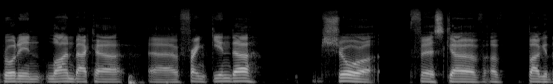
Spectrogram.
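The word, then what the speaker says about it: Ginda: in linebacker uh Frank Ginder sure first go I've buggered that up but at least I said it the same way twice Jack if fre can I believe it's Gina with a silent D actually oh that's good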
